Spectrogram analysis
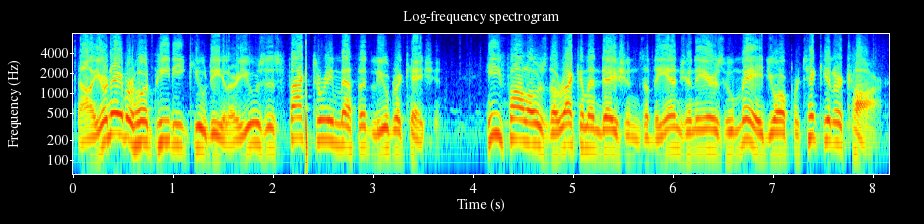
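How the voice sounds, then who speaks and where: A man reading a commercial in an emphatic, deliberate 1940s radio announcer style. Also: a little high, sing-song, a little mellow, no room sound, low-quality recording.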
